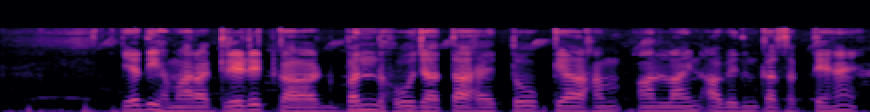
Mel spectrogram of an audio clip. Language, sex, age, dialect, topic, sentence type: Hindi, male, 25-30, Awadhi Bundeli, banking, question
